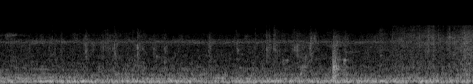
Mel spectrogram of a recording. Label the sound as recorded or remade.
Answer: remade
